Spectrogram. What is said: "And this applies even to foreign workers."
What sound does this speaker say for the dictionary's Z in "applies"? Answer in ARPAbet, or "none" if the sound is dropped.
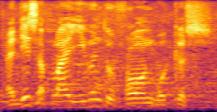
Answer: none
